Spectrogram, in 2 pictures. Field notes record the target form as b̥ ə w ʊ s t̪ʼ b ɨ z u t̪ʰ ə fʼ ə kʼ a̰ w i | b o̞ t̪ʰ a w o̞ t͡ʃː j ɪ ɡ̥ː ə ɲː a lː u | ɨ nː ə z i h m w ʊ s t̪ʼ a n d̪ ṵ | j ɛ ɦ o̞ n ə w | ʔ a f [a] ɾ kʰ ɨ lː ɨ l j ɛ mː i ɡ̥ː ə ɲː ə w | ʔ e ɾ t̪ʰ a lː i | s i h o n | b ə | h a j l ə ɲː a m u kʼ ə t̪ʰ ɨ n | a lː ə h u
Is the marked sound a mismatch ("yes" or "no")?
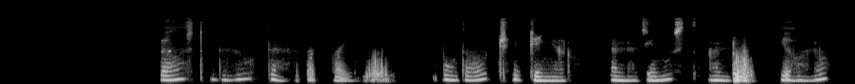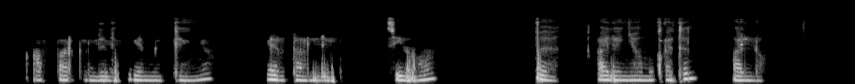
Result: no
